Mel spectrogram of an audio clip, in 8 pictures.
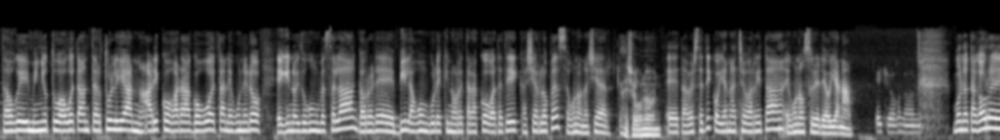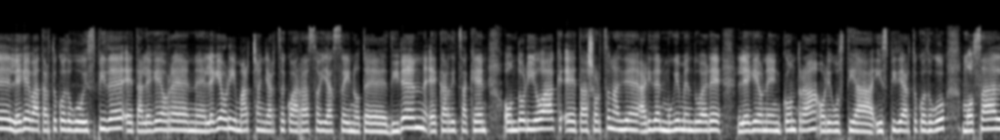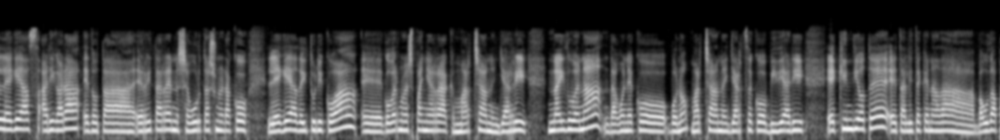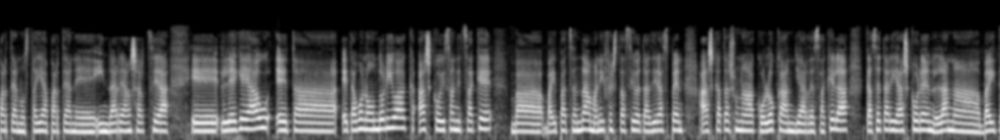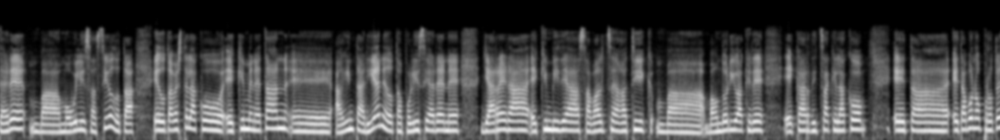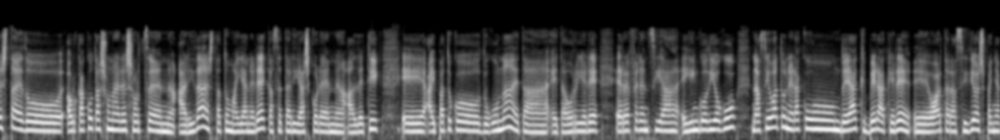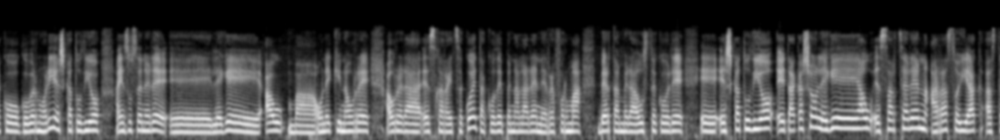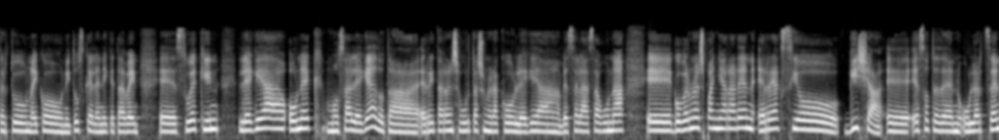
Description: Tertulia: Mozal legea, ekintza eta mezularia jo puntuan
